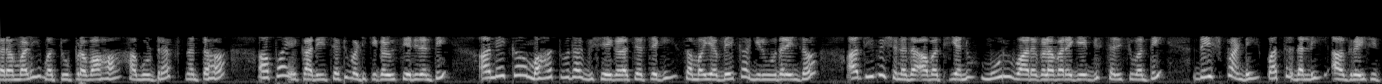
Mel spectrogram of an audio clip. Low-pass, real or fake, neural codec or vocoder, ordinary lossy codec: 3.6 kHz; real; none; none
